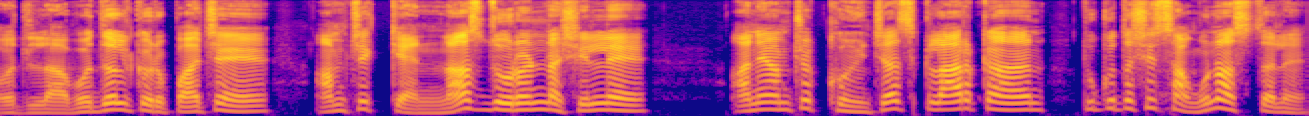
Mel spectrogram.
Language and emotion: Goan Konkani, surprised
